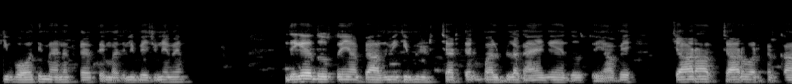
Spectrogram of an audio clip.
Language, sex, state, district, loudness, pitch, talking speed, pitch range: Hindi, male, Bihar, Jahanabad, -23 LUFS, 115 Hz, 225 wpm, 110-120 Hz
